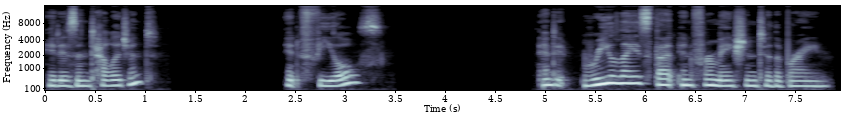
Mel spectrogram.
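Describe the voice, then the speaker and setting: Calm woman guiding a meditation. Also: mid-range voice. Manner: calm, unhurried, soothing delivery with long pauses. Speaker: guided meditation teacher. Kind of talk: guided meditation narration.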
